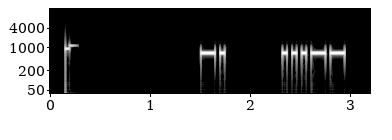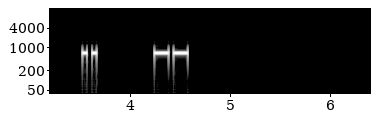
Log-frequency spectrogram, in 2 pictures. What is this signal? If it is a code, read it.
Morse code, heard as a keyed tone, about 25 wpm, spaced as for 12 wpm, 700 Hz. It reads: N3IM
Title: USA Call Signs - 4 Characters - 4x Character Spacing - 25wpm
